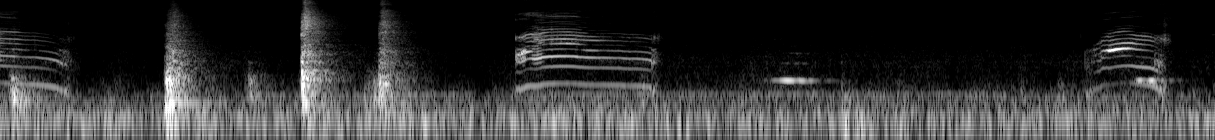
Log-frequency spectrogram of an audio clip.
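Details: Stray cats basking in the sun together in Japan, with an affectionate orange tabby among them; two long harmonic meows, a few sharp knocks and clicks in between, and a steady low hum beneath.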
